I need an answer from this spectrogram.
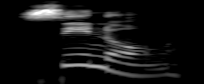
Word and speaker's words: sinong: And then just a pronunciation tip. If you have sino ang in a question, you might hear sinong. So they put it together.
